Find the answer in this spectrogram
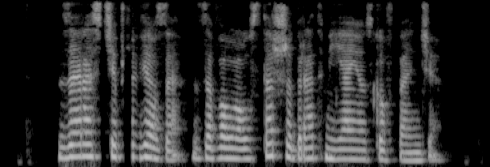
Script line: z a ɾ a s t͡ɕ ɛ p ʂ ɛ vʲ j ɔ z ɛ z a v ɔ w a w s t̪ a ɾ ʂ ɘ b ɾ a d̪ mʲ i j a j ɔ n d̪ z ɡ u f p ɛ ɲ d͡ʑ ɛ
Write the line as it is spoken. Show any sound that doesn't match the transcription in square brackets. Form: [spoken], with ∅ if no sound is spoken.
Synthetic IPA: z a ɾ a s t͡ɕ ɛ p ʂ ɛ vʲ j ɔ z ɛ z a v ɔ w a w s t̪ a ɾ ʂ ɘ b ɾ a [t̪] mʲ i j a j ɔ n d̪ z ɡ [ɔ] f p ɛ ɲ d͡ʑ ɛ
